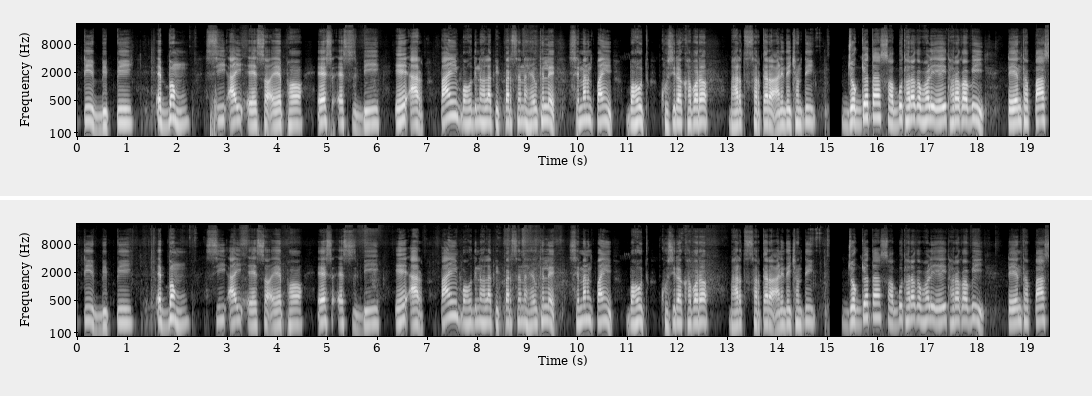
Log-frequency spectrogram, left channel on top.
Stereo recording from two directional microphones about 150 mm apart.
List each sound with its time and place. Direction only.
0.1 s speech: 30° left (ahead or behind)
15.4 s speech: 50° left (ahead or behind)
